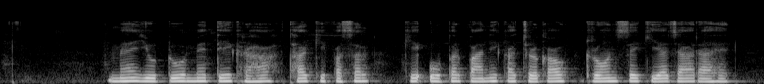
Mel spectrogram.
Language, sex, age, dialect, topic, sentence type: Hindi, male, 18-24, Garhwali, agriculture, statement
